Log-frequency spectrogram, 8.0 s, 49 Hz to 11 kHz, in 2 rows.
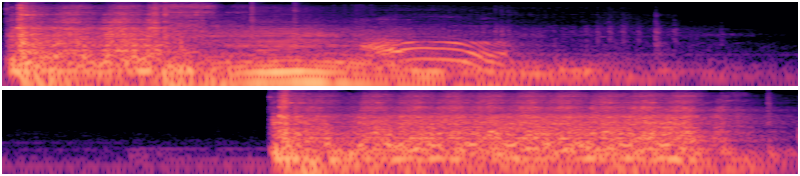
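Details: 1956 Century Resorter boat, marine flathead engine after years sitting in a field, spark confirmed good: starter churns it over at roughly three beats a second but it never catches; cranks without firing. Cause suspected, not confirmed.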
